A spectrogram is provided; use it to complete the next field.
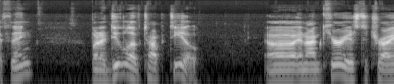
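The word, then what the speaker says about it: Tapatío: How do you pronounce Tapatio? Well, you pronounce it the way I pronounced it. But they even like spell it out phonetically for you. Tapatio.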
